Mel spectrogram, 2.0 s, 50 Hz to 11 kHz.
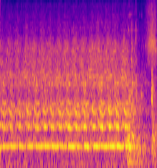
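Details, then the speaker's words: Camper engine after exhaust manifold job, sat about two months, on 12 V jump start, before using starting fluid: steady starter whir about a second and a half without catching, fuel smelt, almost fires; crank, no start. "go smell some fuel come on come on fire girl so close she's trying"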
